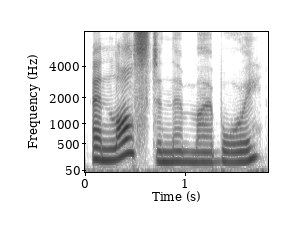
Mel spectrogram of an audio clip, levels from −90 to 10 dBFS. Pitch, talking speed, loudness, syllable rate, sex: 190 Hz, 195 wpm, -19 LUFS, 3.6 syllables/s, female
